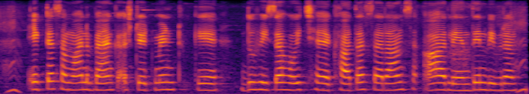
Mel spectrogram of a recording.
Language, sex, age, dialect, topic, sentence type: Maithili, female, 25-30, Eastern / Thethi, banking, statement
